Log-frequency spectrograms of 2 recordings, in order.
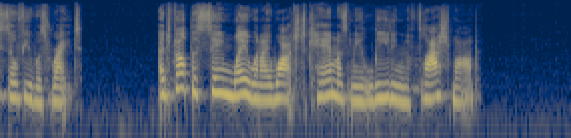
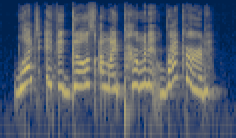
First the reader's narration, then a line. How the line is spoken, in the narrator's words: Baby Sophie screeched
